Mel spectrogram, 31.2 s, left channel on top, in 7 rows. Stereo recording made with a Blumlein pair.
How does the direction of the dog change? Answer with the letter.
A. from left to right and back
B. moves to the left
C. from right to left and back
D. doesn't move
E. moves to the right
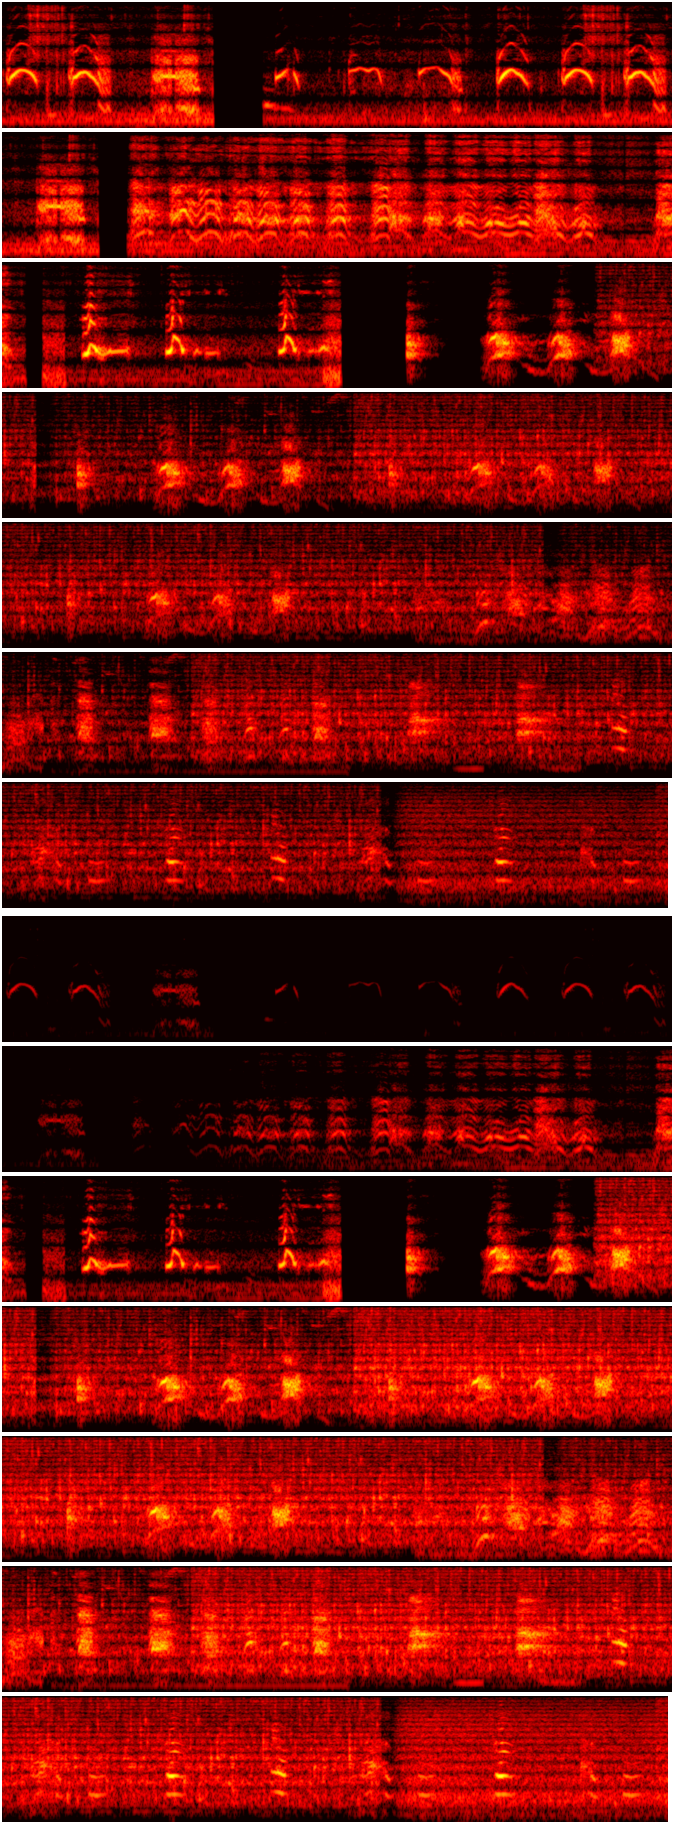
E.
